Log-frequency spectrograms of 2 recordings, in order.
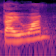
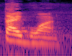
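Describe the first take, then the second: First: ताइवान with a V/W sound, "tai-vaan"; Indiase uitspraak. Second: ताइवान said "tai-gwaan". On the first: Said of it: "as a Indians इसको क्या पढ़ते हैं". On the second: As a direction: put a G before the W in ताइवान. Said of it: "इसका sound क्या हो जाता है". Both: Shown as a demonstration.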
